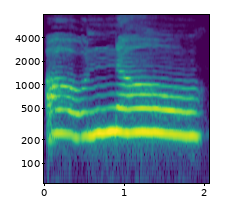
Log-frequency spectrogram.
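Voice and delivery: loud dismayed oh no. Acted. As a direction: cry out at the shock. Dismay at eaten treats.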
